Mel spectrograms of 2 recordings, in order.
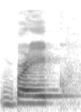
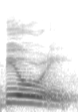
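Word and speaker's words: bury: चलिए आगे बढ़ते हैं अब आता है ब्यूरी इसको हम ब्यूरी पढ़ते हैं बट जो भी ब्यूरी पढ़ता है यह ब्यूरी गलत होता है हम इसको पढ़ेंगे इट्स बेरी क्या होता है एट्स बेरी अगर आप भी अपनी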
